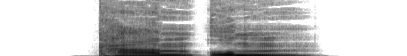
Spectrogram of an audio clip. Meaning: first/third-person singular preterite of umkommen
- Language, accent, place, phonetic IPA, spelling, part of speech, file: German, Germany, Berlin, [ˌkaːm ˈʊm], kam um, verb, De-kam um.ogg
